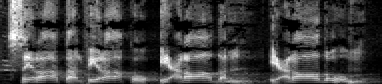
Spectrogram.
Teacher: كل هذه بالتفخيم يعني لأن بعد الراء حرف من حروف الاستعلاء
